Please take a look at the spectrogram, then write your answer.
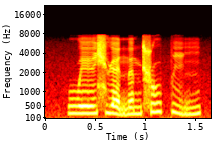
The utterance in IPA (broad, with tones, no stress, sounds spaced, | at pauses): w e˧˥ ɪ̯ ɕ ɥ ɛ̰˨˩ n ə˧˥ n ʂ u˥ p ḭ˨˩˦ ŋ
